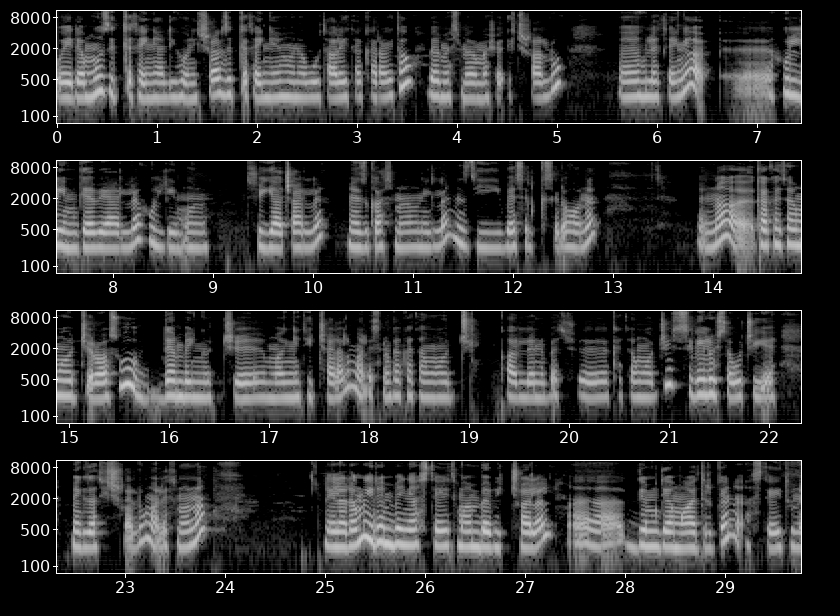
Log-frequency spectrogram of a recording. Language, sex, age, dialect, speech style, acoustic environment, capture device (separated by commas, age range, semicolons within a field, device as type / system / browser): Amharic, female, 25-34, Ethiopia - Addis Ababa, focused, silence; appliances, mobile / Linux / Chrome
